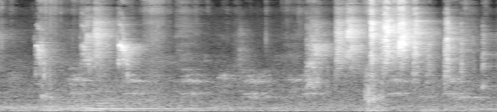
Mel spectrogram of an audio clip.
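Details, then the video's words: A family of pet budgerigars gives quieter scratchy chatter that builds into a loud burst of harsh squawks and chirps near the end, with a low hum underneath. "Birds Chirping Sound Effect!"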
